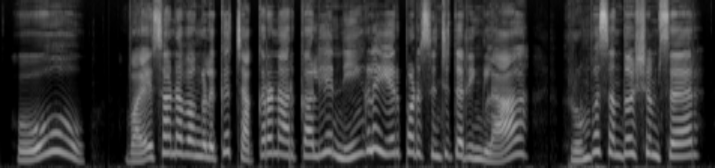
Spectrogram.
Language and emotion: Tamil, surprised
